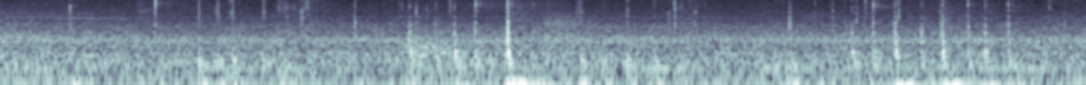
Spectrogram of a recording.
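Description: Faint, irregular keystrokes on a computer keyboard as comment slashes are typed into a code editor.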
